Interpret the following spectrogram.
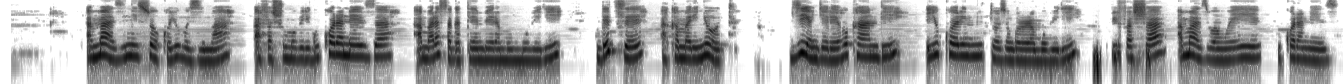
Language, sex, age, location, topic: Kinyarwanda, female, 18-24, Kigali, health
